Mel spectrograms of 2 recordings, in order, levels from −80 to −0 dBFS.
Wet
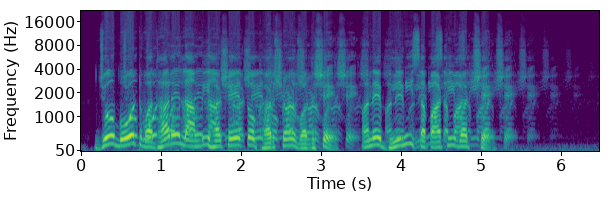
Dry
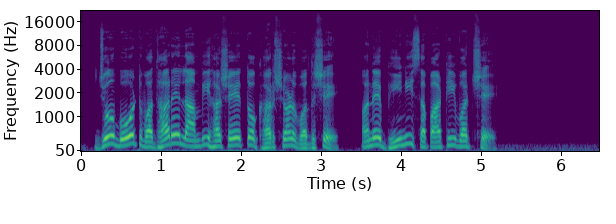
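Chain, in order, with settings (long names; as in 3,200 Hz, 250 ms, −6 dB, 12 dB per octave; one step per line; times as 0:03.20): on a send: feedback echo with a high-pass in the loop 286 ms, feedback 41%, high-pass 1,000 Hz, level −4 dB
on the sum: floating-point word with a short mantissa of 4 bits
level +8.5 dB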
